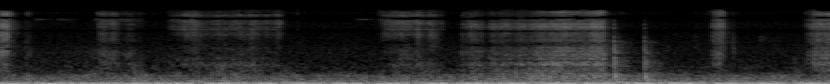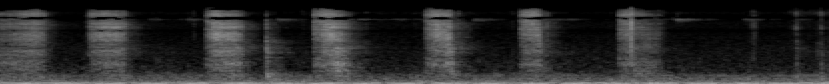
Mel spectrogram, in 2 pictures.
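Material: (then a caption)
Paper. A light blue felt marker tip is rubbed in coloring strokes across a paper coloring page resting on a table (oven window). Bright, scratchy rasping bursts come and go in an uneven rhythm over a steady low background rumble.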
